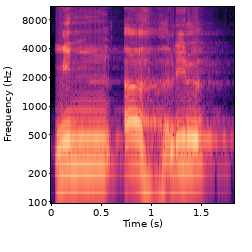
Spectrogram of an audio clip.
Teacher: nun sukun bertemu hamzah, namanya idhar halqi, kita baca jelas tanpa mendengung. Min ahlil, hati-hati huruf ha sukun, harus ada tenaga pada saat membaca ha sukun.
